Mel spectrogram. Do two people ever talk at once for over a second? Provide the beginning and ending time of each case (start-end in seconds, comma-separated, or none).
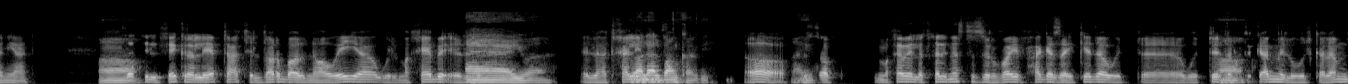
none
